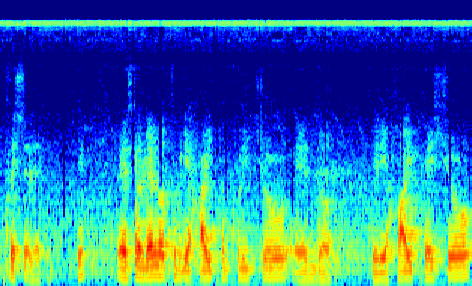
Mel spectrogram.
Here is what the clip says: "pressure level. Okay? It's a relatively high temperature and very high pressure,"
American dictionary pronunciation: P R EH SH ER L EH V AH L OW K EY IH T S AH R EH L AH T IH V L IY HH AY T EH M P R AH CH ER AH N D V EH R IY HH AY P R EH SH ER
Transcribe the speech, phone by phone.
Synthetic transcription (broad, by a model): P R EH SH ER L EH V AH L OW K EY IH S AH L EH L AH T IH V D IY HH AY T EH M P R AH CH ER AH N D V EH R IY HH AY P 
